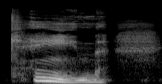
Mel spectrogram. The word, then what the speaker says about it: cane: We don't pronounce the e, but the e the e changes this from a to A, cane, cane.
